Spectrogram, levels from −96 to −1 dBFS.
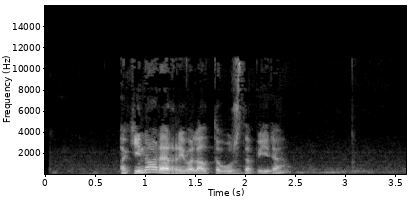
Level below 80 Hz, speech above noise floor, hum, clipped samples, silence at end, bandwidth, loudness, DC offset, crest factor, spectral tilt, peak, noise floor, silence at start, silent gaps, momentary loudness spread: -62 dBFS; 38 dB; none; under 0.1%; 1.15 s; 11.5 kHz; -23 LUFS; under 0.1%; 22 dB; -5.5 dB/octave; -4 dBFS; -61 dBFS; 0.75 s; none; 15 LU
